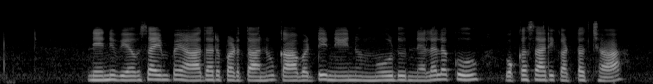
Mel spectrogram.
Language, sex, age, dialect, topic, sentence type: Telugu, female, 25-30, Telangana, banking, question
